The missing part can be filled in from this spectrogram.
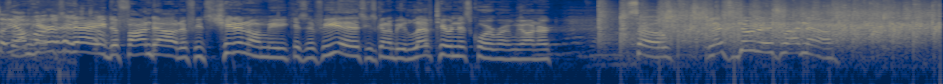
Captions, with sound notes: So I'm here today to find out if he's cheating on me 'cause if he is, he's gonna be left here in this courtroom, Your Honor. (AUDIENCE APPLAUDING) So let's do this right now.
